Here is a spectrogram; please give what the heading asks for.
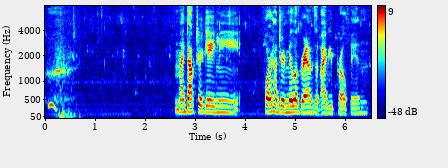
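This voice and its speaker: A woman vlogging casually about her recovery, sore and short of breath, with a sore throat, talking haltingly with sighs and restarts. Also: low voice, a little mellow. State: sore and winded after surgery.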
